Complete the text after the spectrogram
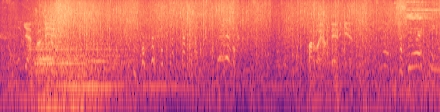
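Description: Magic spells whoosh and shimmer.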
